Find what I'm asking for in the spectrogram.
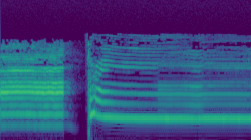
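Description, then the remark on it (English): Someone imitates air horns with their voice: a short, steady, buzzy blast, a brief pause, then a longer blast that swoops up and holds a flat, loud pitch. “I was just hitting the air horns.”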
